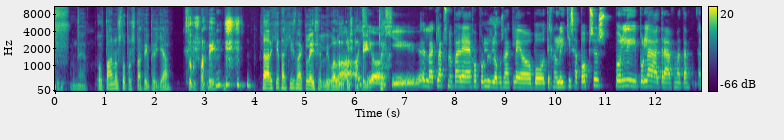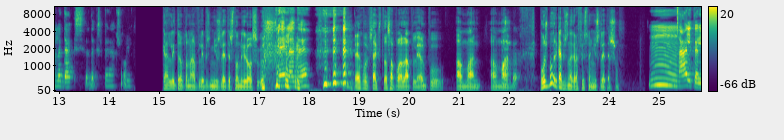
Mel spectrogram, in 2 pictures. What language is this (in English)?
Greek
